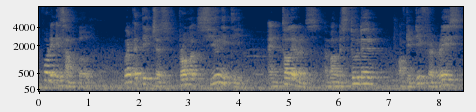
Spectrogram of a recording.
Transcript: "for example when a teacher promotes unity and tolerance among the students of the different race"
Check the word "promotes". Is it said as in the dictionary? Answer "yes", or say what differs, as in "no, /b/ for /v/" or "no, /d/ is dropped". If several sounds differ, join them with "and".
yes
